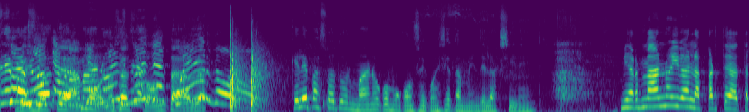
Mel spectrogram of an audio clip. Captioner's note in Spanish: Hablan al unísono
